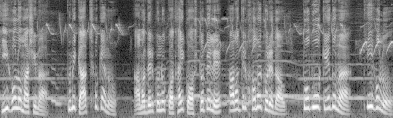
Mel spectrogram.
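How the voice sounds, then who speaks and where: A man's voice: very high-pitched, sing-song, brisk, darkish tone, slight background noise. A man playing a kind, humble young village husband in a cartoon fairy tale, earnest and affectionate. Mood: worried, pleading. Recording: faint music behind.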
